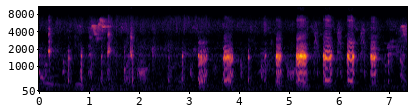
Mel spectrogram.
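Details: Soft scattered notes from a hybrid fighting chukar partridge give way to a rhythmic series of loud, harsh chuk calls about twice a second.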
